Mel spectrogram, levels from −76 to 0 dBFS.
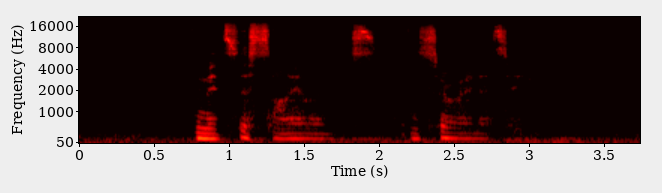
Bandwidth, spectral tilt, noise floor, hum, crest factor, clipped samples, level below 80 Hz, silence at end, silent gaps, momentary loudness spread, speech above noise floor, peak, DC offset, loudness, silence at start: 19.5 kHz; -3.5 dB/octave; -67 dBFS; none; 24 dB; under 0.1%; -68 dBFS; 0.05 s; none; 14 LU; 23 dB; -24 dBFS; under 0.1%; -42 LUFS; 0.05 s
